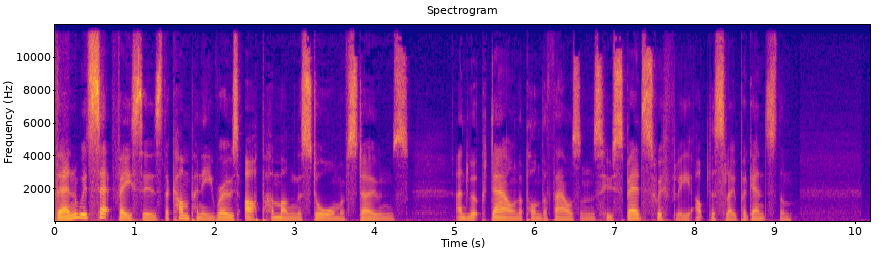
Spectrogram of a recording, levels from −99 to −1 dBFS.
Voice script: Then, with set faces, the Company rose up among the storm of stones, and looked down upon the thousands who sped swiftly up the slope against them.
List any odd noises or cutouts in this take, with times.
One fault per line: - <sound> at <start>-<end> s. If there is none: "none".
none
